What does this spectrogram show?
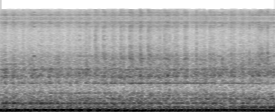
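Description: Norfolk Southern double-stack intermodal freight train rolling past, its well cars making a steady low rumble.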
